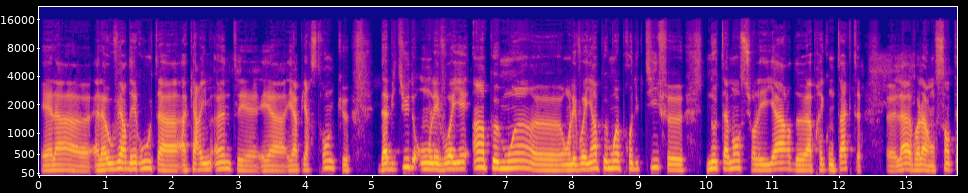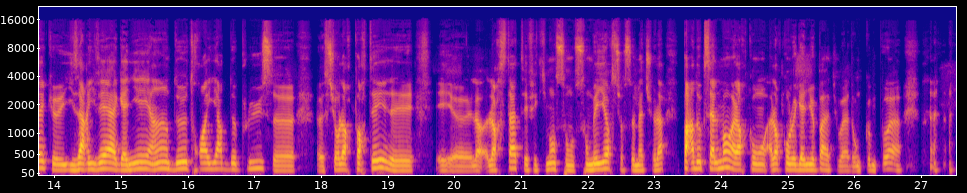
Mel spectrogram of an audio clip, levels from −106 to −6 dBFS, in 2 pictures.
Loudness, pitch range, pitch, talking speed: -24 LUFS, 125-155 Hz, 135 Hz, 190 wpm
